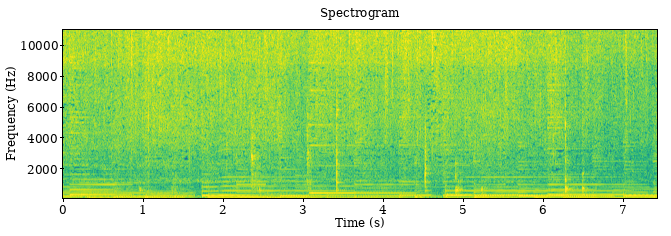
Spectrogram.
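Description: Shrimp, chopped onion and garlic sizzling steadily in a non-stick pot while a wooden spatula stirs them, with small scrapes and clicks. Background music of slow, held chords plays over it.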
